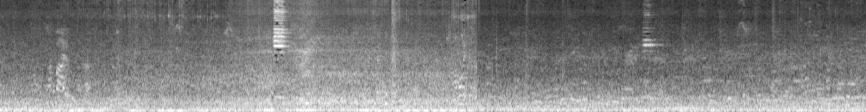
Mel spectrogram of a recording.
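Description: Town street ambience: a steady low traffic rumble with people's voices in the background, and a brief high-pitched toot about four seconds in that stands out as the loudest sound, with a fainter one near ten seconds.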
